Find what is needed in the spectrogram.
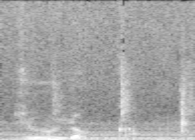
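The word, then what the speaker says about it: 十四日: tanggal 13 Jang niici tanggal 14 karena ini spesial itu menggunakan tanggal 4nya Yoka terus ditambahin 10 makanya juyoka enggak dikasih NIC lagi tanggal 15 jonich tanggal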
